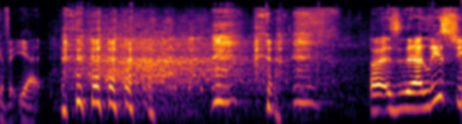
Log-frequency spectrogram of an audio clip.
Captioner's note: audience laughing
